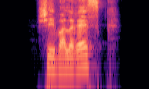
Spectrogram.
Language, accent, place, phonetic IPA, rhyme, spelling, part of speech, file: German, Germany, Berlin, [ʃəvaləˈʁɛsk], -ɛsk, chevaleresk, adjective, De-chevaleresk.ogg
- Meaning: chivalrous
